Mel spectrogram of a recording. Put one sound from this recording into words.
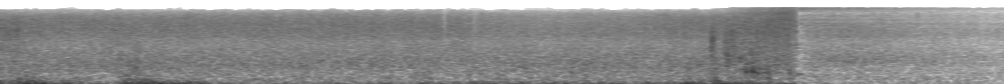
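Water splashes and rushes around a moving boat.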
